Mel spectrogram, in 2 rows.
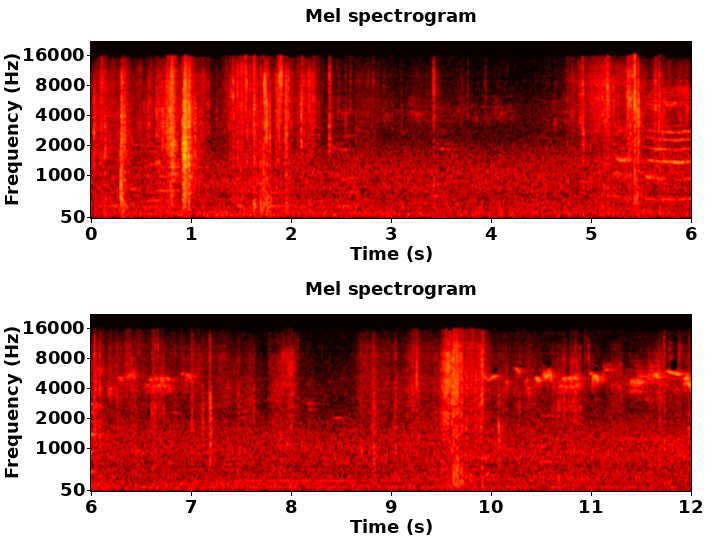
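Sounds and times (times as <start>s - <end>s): small birds chirping faintly: 2.3s - 12.0s.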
